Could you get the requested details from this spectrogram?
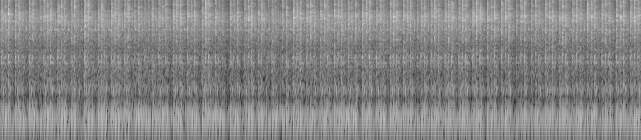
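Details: Triumph hardtail motorcycle, full cold start on about the third or fourth kick after sitting nearly a year unrun: very loud, rapid exhaust pulses holding a steady high idle with no knocks or misses; running healthy.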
